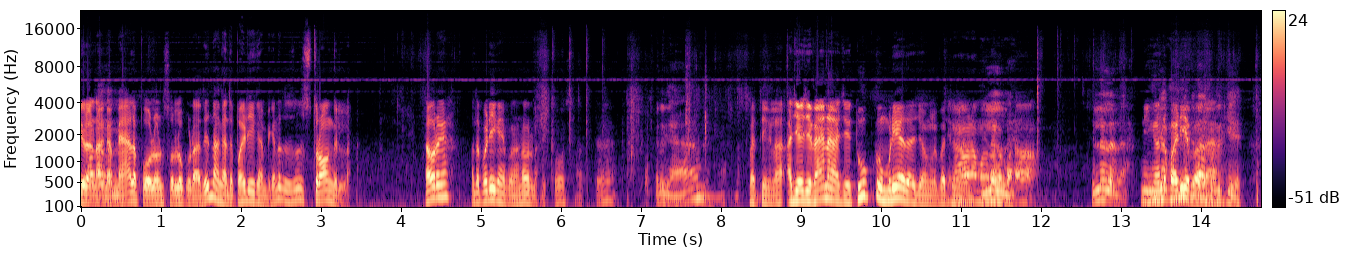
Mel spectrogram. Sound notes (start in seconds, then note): none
